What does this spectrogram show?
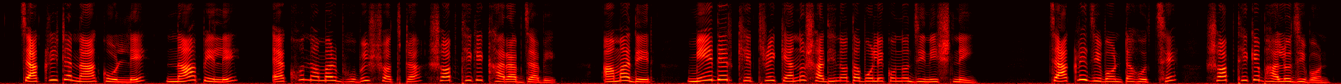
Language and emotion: Bengali, neutral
